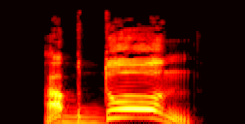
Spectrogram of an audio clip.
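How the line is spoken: Shout. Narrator (Russian): закричал Планше в окно

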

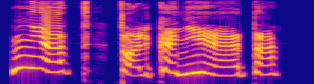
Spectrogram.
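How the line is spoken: Old man shouting. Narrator (Russian): закричал старичок

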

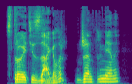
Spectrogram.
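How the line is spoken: Ringing laughing girl. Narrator (Russian): Заливисто рассмеялась девица

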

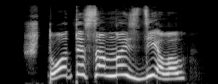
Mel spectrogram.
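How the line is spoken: Shouting. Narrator (Russian): закричал король

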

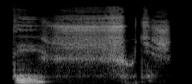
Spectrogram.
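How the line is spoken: Barely audible. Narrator (Russian): тихо, едва слышно выговорил он

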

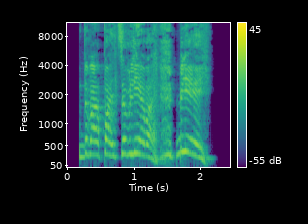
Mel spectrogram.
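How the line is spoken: Yelling at full strength. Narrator (Russian): Что есть мочи, заорал Фолка

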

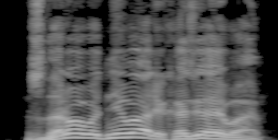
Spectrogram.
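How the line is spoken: Loud greeting. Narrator (Russian): громко поприветствовал я честную публику

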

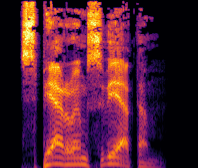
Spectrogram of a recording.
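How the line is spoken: Growled. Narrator (Russian): прорычал Доман

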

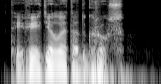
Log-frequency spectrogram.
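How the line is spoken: Groaning. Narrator (Russian): Простонал Роджер

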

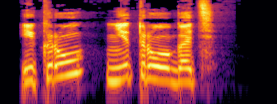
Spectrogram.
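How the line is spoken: Stern mother's warning. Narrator (Russian): строго предупредила мама

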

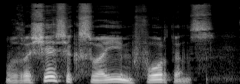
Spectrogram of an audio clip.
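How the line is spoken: Sigh. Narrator (Russian): Бартл вздохнул

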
